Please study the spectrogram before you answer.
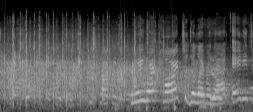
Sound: applause

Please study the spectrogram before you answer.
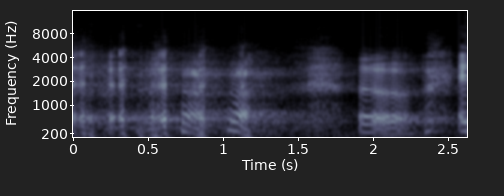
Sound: laughter

